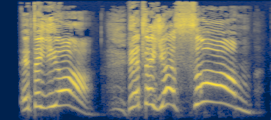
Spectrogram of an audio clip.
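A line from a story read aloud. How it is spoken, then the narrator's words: Joyful shout. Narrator (Russian): радостно закричал Витя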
